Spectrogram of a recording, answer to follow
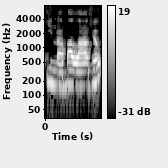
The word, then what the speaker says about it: inabalável: lá aqui não seu Esta palavra inabalável tem acento na penúltima sílaba aqui é uma paroxítona e terminada em L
